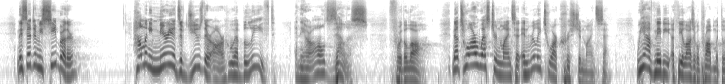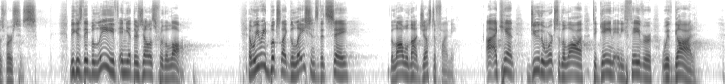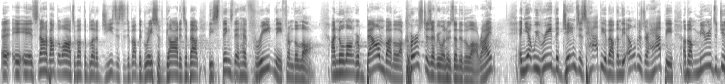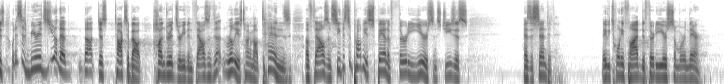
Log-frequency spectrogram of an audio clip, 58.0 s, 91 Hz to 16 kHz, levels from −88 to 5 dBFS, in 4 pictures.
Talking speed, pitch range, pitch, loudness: 195 wpm, 145-200 Hz, 170 Hz, -27 LUFS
